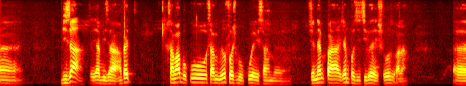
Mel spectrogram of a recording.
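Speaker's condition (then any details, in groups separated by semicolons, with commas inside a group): No condition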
